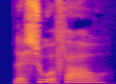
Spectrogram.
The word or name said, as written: lasurfarve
